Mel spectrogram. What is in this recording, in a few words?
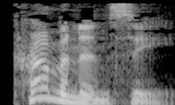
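"prominency", British English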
